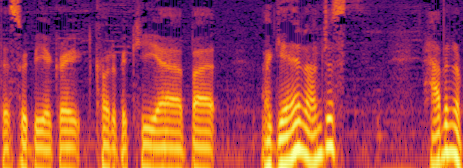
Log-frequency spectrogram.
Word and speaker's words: Kotobukiya: And it's mainly because I don't have one of the, I don't have any Kotobukiya. I think that's how you pronounce it. Kotobukiya. – Kotobukiya.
